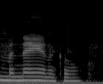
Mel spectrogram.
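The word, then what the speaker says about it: Manananggal: I heard you boys talking about gravy, and I wanted to come and tell you it's pronounced Manangal.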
